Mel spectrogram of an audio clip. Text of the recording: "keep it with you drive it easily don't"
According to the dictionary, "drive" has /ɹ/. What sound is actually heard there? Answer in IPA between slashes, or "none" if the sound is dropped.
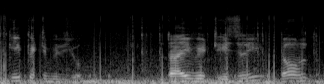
none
